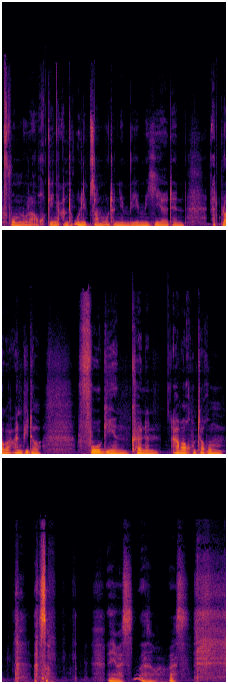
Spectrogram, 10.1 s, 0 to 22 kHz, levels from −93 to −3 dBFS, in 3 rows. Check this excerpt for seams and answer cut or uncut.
cut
